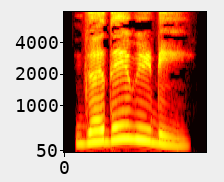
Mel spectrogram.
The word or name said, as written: ಗತಿವಡೆ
